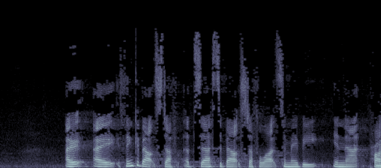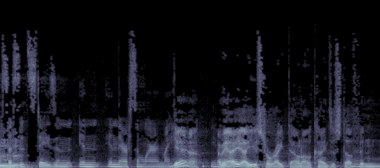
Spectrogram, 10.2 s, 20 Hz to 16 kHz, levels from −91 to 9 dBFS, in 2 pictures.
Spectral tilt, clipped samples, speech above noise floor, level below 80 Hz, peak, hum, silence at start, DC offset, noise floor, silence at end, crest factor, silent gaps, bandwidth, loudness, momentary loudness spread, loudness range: -6 dB/octave; under 0.1%; 32 dB; -64 dBFS; -6 dBFS; none; 0.85 s; under 0.1%; -58 dBFS; 0 s; 20 dB; none; 13.5 kHz; -27 LUFS; 9 LU; 1 LU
